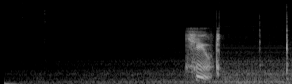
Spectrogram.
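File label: "cute", English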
